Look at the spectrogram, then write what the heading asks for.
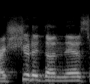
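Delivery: ordinary delivery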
